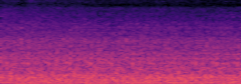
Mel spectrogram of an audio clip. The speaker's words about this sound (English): Arthur, you went to the wrong truck. This one just pulled up.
